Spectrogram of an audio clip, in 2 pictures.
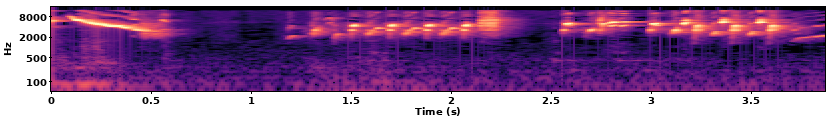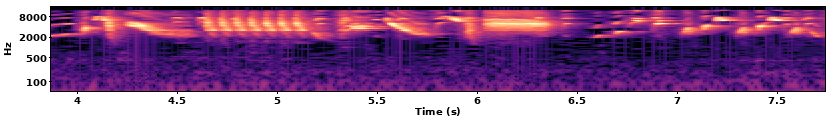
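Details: European goldfinch singing a rich, nearly unbroken phrase: descending slurs, repeated twittered notes, rattling buzzy trills and a wheezy drawn note, all high and rapid.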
